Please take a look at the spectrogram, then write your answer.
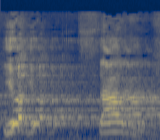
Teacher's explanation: یا کے بعد حمزہ ساکن ہے، یہاں پہ تھوڑا سا جھٹکا لگائیں گے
